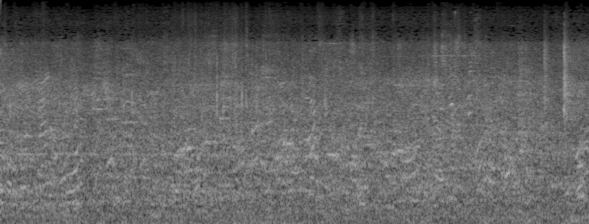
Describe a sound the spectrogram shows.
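A crowd of people chatters on a busy street outdoors.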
